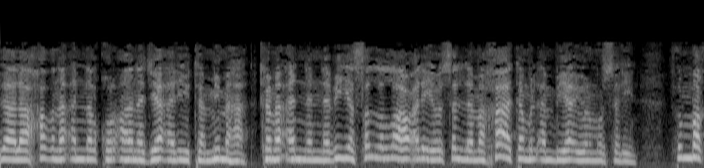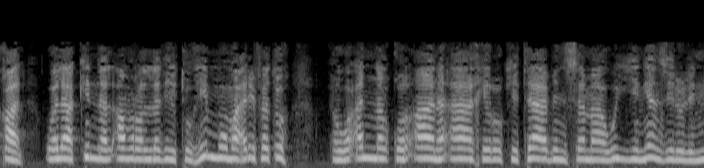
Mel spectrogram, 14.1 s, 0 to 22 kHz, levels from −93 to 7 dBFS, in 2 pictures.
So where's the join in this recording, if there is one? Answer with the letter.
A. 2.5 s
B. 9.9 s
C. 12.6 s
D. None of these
A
